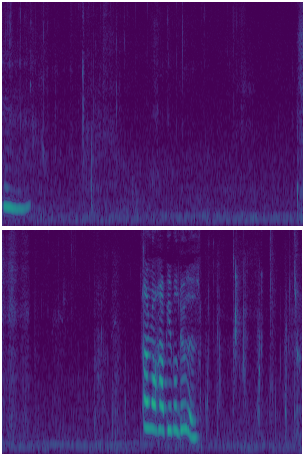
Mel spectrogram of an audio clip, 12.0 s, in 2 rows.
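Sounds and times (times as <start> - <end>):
person humming: 0.0 - 0.6
chewing and mouth clicks: 0.0 - 5.1, 6.6 - 8.9, 10.0 - 12.0.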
